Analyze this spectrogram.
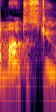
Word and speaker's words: Montesquieu: another Enlightenment thinker Montesquieu now Montesquieu remember three syllables three branches of government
